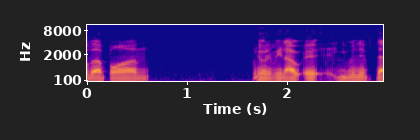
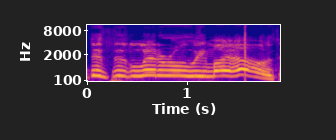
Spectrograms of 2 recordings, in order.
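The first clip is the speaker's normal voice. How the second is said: loud, high retold protest; exasperated protest; 6 dB louder than usual. Retelling how he told the cop it's his house, exasperated. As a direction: protest loudly, re-enacting your disbelief. Protesting to officer at own door.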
